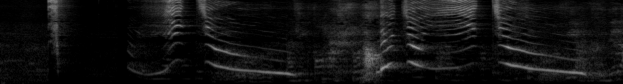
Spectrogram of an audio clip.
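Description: A small white dog whining in a run of long, drawn-out cries, most of them sliding down in pitch.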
